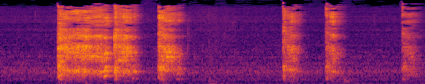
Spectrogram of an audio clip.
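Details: Bronchitis cough from a person with fever and popping ears.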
